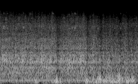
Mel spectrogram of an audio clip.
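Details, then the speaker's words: 2007 Toyota Camry XLE V6 at idle: a steady, even idle with a low, slightly truck-like drone and no knocks or clanks; a normal, healthy V6 idle. "it is here it is running and obviously it's not clanking but if you listen to it it sounds a little bit trucky sounds almost like a truck would it be six in it I guess that's what all v6 is sound like"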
